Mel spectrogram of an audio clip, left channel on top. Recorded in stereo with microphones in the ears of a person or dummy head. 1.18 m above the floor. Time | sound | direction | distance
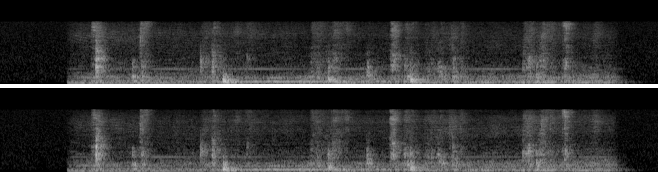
0.7 | footsteps | 15° left (ahead or behind) | 1.7 m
